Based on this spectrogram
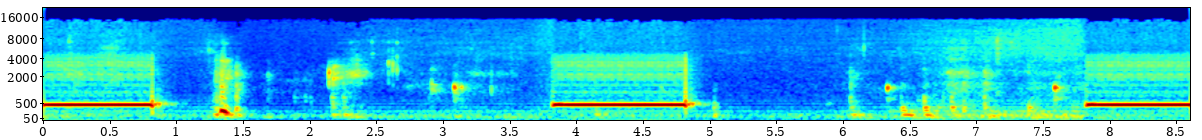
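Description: Telephone keypad tones on a hotel phone line: three long, steady, mid-pitched beeps, each about a second long and fairly loud, separated by several seconds of quieter line noise.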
